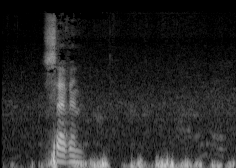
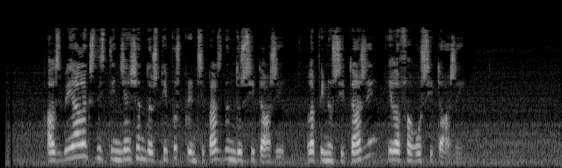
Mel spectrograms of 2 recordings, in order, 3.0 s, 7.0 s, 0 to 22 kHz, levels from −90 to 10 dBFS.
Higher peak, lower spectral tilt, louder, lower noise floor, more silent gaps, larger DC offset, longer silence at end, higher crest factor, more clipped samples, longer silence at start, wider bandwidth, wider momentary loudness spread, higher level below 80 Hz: about the same, -4 dBFS vs -4 dBFS; about the same, -5 dB/octave vs -4 dB/octave; about the same, -25 LUFS vs -24 LUFS; about the same, -48 dBFS vs -50 dBFS; neither; neither; second, 0 s vs 0.65 s; about the same, 22 dB vs 20 dB; neither; second, 0.15 s vs 0.6 s; first, 16.5 kHz vs 11.5 kHz; first, 15 LU vs 9 LU; first, -30 dBFS vs -68 dBFS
